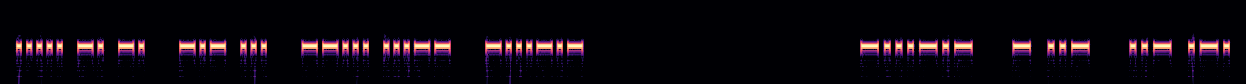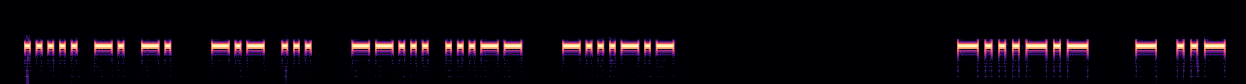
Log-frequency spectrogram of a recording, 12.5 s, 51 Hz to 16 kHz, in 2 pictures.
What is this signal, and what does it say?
Morse code, heard as a keyed tone, about 43 wpm, 700 Hz. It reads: 5NN KS 73 <BK> <BK> TU UR 5NN KS 73 <BK> <BK> TU
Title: Speed-Racing Common QSO Phrases - 35wpm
